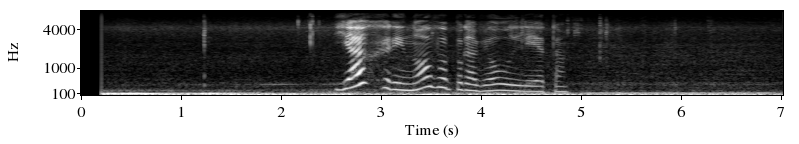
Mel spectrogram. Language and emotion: Russian, neutral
